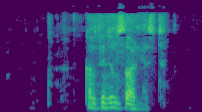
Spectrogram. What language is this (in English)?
Russian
